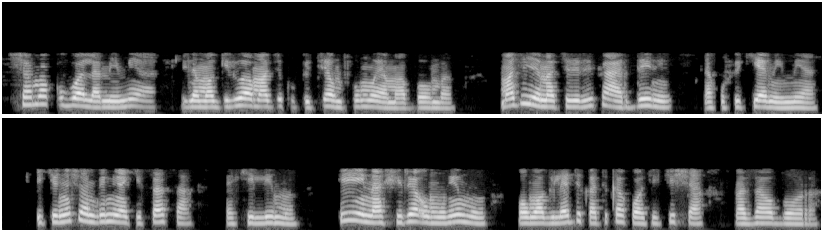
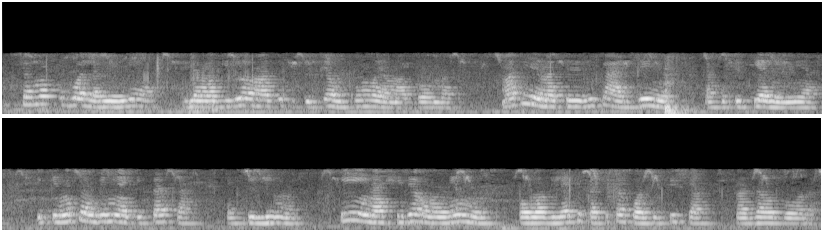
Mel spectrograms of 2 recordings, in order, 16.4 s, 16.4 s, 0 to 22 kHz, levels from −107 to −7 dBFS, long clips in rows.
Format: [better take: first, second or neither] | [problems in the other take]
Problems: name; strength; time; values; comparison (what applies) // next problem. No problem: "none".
first | background sound (Chirp, tweet); 13 dB below the speech // room echo; dies away in 0.5 s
